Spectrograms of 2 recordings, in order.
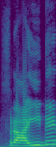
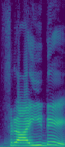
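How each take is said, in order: The two takes are said the same way.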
